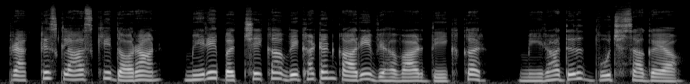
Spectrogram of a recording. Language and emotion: Hindi, sad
